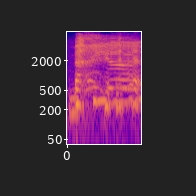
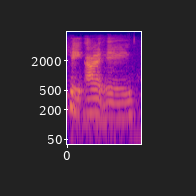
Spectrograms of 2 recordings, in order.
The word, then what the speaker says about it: Nakkia: drugs or something, because she gave me 2 K's and an A, and that's not really Nakia. It's not, and nobody pronounced my name right, because it's Nakkia. So I either get Nakaya or Naka.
